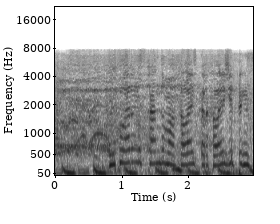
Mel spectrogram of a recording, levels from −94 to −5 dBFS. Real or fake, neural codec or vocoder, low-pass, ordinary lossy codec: fake; codec, 44.1 kHz, 7.8 kbps, DAC; 7.2 kHz; Opus, 16 kbps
